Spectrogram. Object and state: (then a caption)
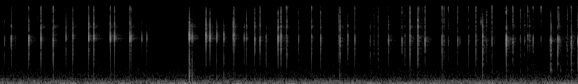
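Plastic eyeglass frames. Long nails rapidly tap and scratch the front and temples of worn tortoiseshell plastic eyeglasses. A quick, uneven run of sharp, dry clicks carries a bright, glassy tick near 3.9 kHz. Each click dies instantly over a faint low rumble.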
